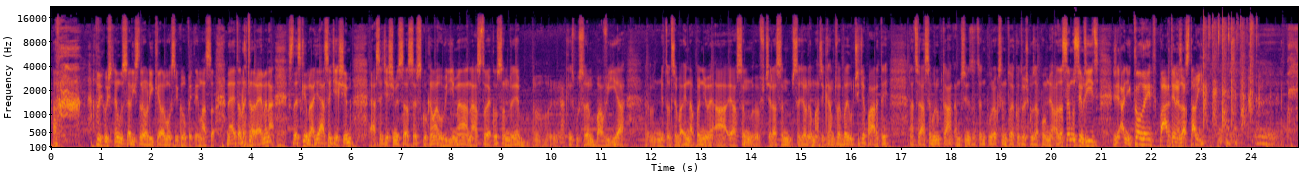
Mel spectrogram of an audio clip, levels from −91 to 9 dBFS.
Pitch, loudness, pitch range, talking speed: 90 Hz, -16 LUFS, 80-95 Hz, 195 wpm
